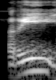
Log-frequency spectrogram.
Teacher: یا مدہ ہے، ایک الف کے برابر کھینچ کر پڑھیں گے۔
